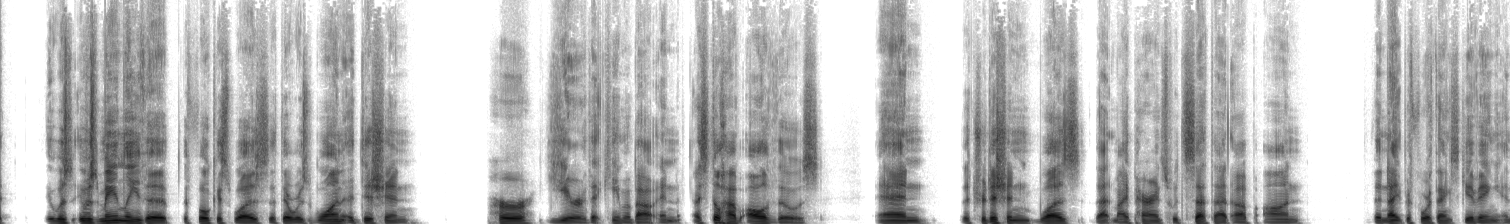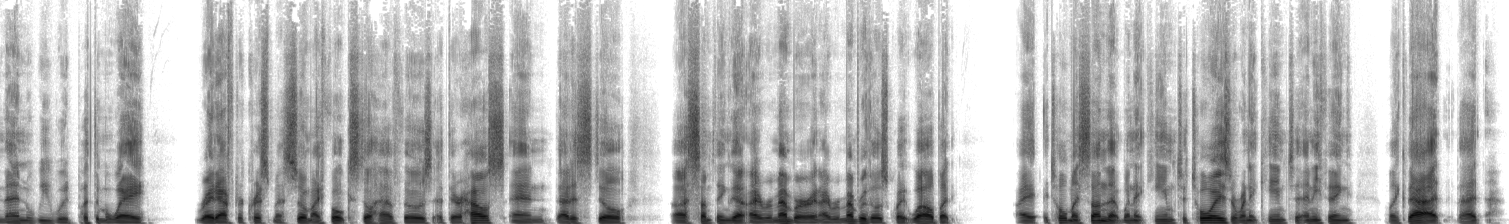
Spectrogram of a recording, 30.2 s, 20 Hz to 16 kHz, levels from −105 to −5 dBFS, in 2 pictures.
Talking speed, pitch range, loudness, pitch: 195 wpm, 95-115 Hz, -18 LUFS, 105 Hz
